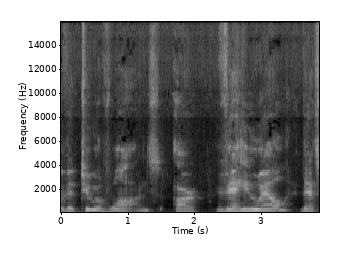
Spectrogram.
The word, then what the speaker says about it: Vehuel: two of wands are vehuel that's v e h u e l sounded out phonetically or that v could be sound out as a as a ul and the buzzwords for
